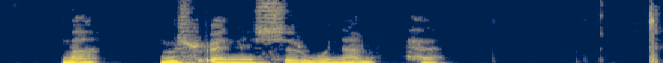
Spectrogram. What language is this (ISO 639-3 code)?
ady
